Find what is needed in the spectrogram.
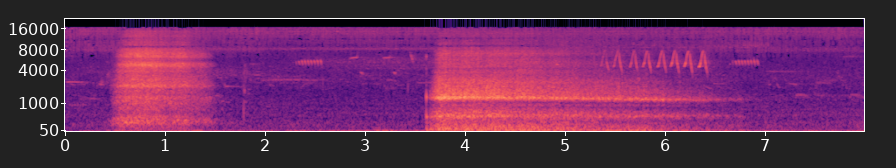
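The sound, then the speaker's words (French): Meditation breathing: a short, soft rush of air drawn in through the nose, a pause, then a longer, louder, breathy exhale out through the mouth that slowly fades. “Inspirez par le nez et expirez par la bouche. une deuxième fois.”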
